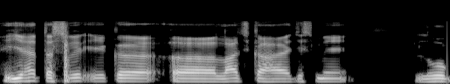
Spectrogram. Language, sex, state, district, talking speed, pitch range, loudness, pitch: Hindi, male, Chhattisgarh, Bastar, 120 wpm, 135-145 Hz, -15 LUFS, 140 Hz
